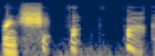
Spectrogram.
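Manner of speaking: breathy, hushed whisper under the breath. Retelling overheard whispers from people after an intimidation roll: whispering, imitated. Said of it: "I can hear them whispering".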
